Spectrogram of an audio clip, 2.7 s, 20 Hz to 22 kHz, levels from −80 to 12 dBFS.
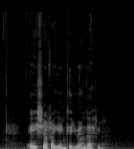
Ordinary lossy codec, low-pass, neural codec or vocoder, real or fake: none; none; none; real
